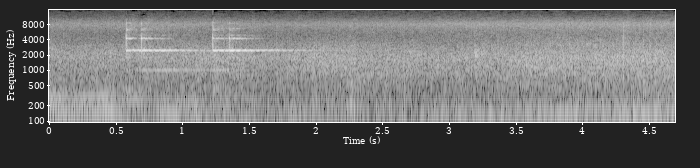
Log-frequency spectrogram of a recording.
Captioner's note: bell chiming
